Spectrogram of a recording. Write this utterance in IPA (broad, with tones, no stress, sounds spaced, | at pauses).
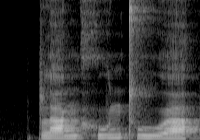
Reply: p l a˦˥ ŋ h u˦˥ n tʰ u˧ a̯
